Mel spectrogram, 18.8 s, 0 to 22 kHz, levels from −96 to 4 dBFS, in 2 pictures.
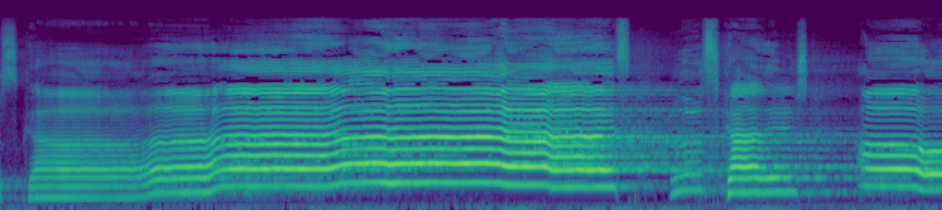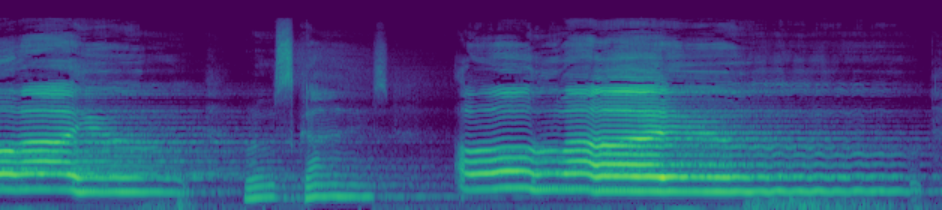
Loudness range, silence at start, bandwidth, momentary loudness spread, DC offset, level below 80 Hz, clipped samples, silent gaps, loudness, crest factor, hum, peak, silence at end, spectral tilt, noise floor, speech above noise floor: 15 LU; 0 s; 16 kHz; 21 LU; under 0.1%; -62 dBFS; under 0.1%; none; -20 LUFS; 16 dB; none; -8 dBFS; 0.25 s; -2 dB/octave; -58 dBFS; 29 dB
